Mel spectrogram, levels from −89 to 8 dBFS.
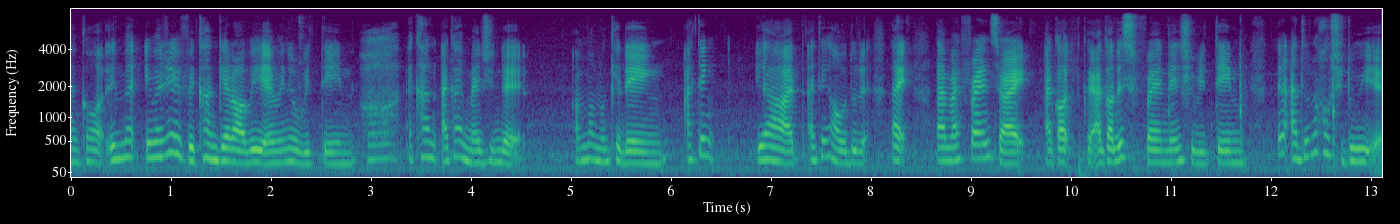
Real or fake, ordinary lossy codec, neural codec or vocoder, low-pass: real; none; none; 7.2 kHz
